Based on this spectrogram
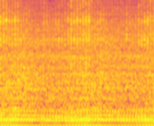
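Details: Three-year-old Champion RV generator, running: steady, even engine drone with constant low hum and no misses or knocks; running smoothly under light load.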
